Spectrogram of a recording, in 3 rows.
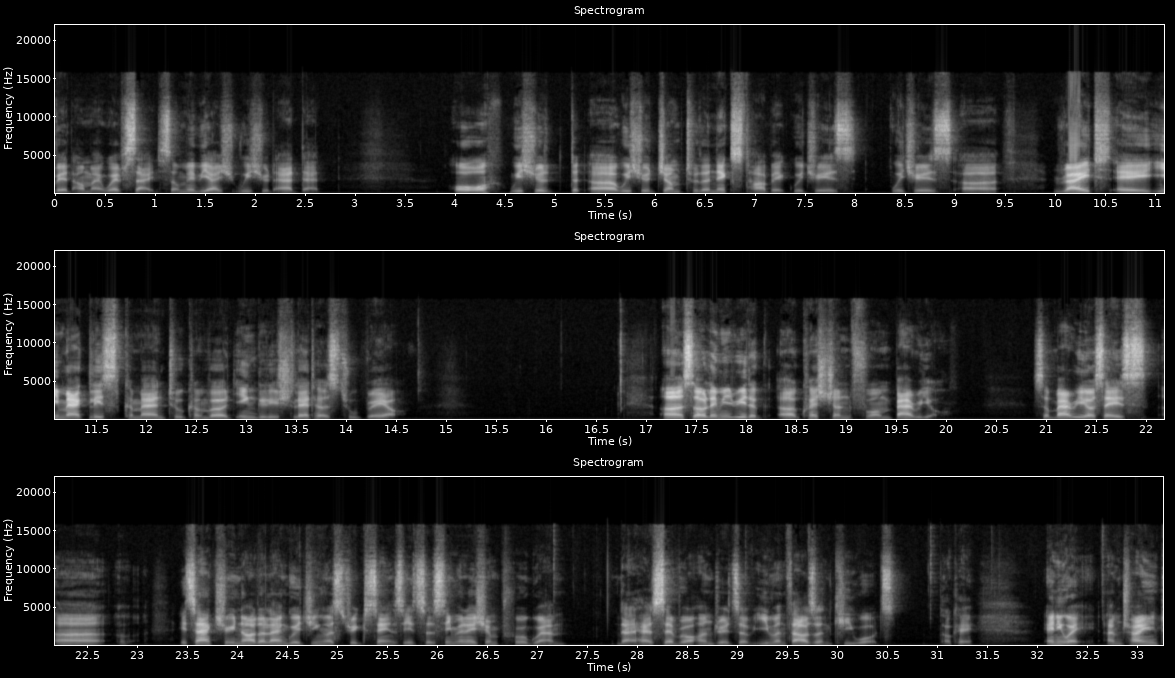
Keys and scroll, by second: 6.6-9.5 typing, 12.5 r, 12.6 r.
